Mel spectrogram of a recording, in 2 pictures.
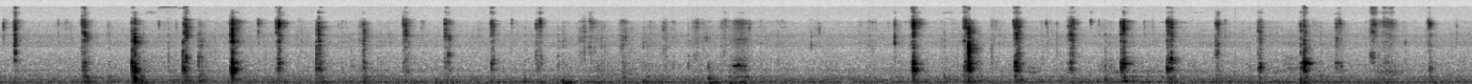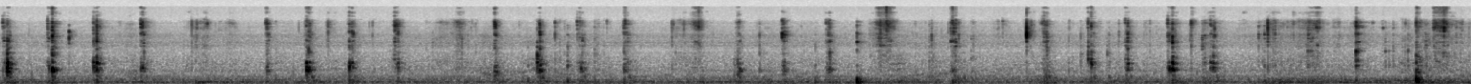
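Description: Clear slime mixed with clay and makeup being kneaded, poked and folded by hand, giving off an irregular run of small sharp clicks and pops, a few a second at times and some much louder than the rest.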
